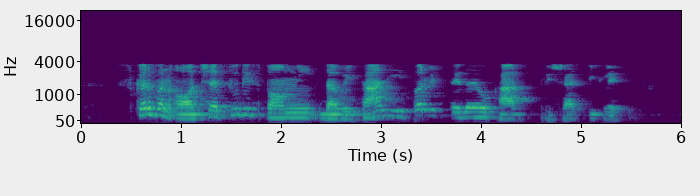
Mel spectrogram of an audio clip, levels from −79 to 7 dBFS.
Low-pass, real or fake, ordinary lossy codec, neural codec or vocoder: 3.6 kHz; real; AAC, 32 kbps; none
